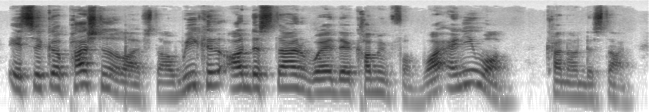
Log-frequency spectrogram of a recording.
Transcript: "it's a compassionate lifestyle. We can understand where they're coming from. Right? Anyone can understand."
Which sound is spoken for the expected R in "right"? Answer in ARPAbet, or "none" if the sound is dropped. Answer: W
